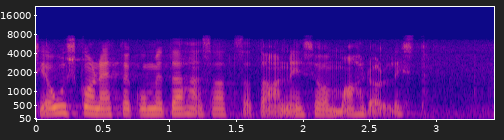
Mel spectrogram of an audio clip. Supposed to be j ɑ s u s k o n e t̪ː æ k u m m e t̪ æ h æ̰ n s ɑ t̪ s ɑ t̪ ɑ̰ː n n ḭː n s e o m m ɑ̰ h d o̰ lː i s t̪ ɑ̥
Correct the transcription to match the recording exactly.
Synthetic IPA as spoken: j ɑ u s k o n e t̪ː æ k u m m e t̪ æ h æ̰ n s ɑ t̪ s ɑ t̪ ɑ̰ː n n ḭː n s e o m m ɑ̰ h d o̰ lː i s t̪ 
